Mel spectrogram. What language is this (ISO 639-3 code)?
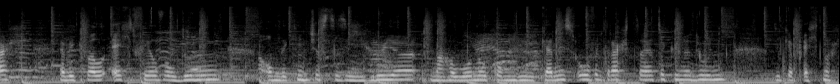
nld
